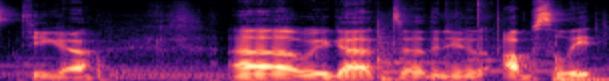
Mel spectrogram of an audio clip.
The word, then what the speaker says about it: Tiga: we've got Evil tiga I won't call it Tyga again because in the last video like 90% of the comments for people correcting me on my pronunciation for that so sorry it's tiga we've got the new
